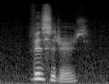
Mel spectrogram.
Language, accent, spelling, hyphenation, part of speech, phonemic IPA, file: English, US, visitors, vis‧it‧ors, noun, /ˈvɪzɪtɚz/, En-us-visitors.ogg
- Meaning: plural of visitor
